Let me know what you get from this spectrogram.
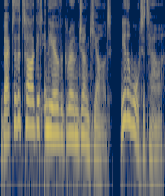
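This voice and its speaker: Composed, lower-pitched female spy handler. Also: big pitch swings, no room sound, clean studio sound. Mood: measured briefing. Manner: measured, formal, dryly understated. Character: composed female intelligence handler briefing an assassin, coolly wry. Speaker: mission handler. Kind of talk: scripted video game mission briefing.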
